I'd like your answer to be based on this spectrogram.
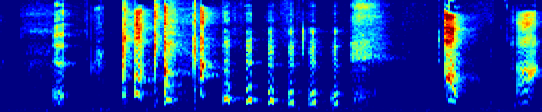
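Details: An infant gives a run of quick, rhythmic laughing bursts, then two sharp, abrupt catches of breath typical of hiccups; finding: hiccups.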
